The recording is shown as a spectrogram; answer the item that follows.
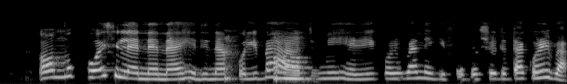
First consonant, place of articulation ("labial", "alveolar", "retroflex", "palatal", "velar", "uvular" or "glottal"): labial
